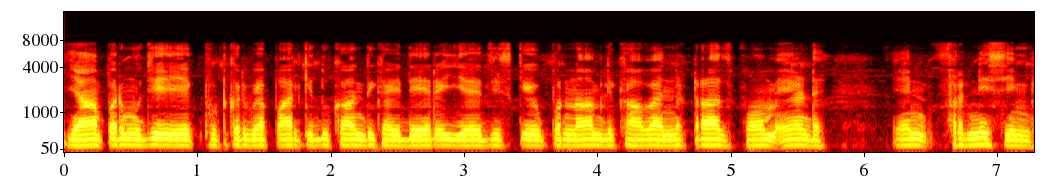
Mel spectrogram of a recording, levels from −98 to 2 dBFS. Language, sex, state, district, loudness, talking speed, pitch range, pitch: Hindi, male, Rajasthan, Bikaner, -18 LUFS, 200 wpm, 115-120 Hz, 115 Hz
